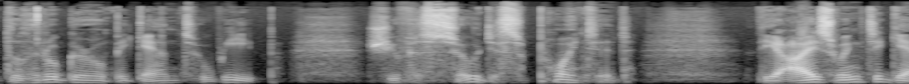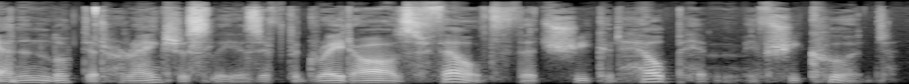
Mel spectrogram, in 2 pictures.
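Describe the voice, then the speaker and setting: A man's voice: fairly low pitch, moderate pace, no room sound. A man reading a scripted children's storybook as an audiobook narrator.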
